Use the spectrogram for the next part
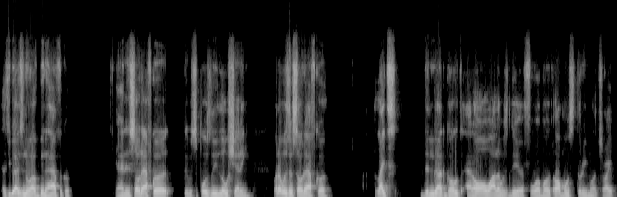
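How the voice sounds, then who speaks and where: A man from Guyana hosts a solo podcast in a loose, conversational ramble. His voice sits very low and sounds warm and relaxed. He fills his talk with "um", "you know" and "right?" as he checks in with his viewers. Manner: rambling, conversational, frequent fillers and asides to viewers. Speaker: podcast host. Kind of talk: casual solo podcast monologue.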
